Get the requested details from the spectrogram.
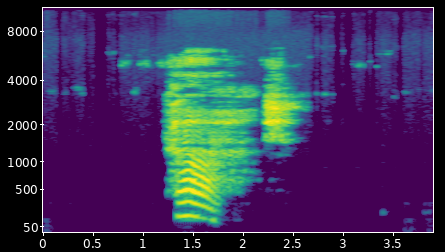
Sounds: Sigh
